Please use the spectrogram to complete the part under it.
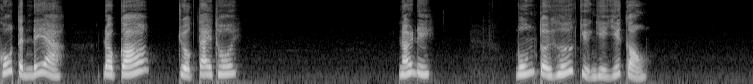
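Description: A young man answers playfully and close by.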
